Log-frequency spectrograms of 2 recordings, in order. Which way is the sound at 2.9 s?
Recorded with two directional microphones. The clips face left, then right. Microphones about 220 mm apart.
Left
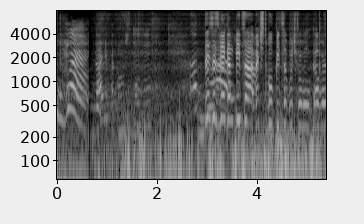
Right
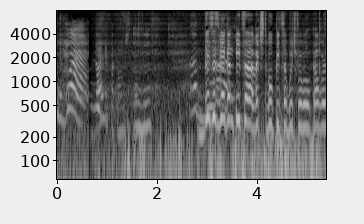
40° right (ahead or behind).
